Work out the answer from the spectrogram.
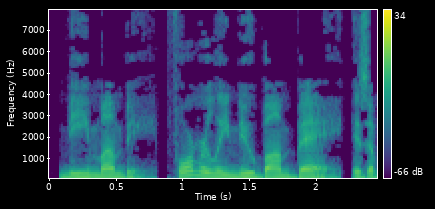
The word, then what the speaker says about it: Navi Mumbai: Navi Mumbai, Navi Mumbai Marathi pronunciation, Ni Mumbai, formerly New Bombay, is a planned city off the west coast of the Indian state of Maharashtra in Konkan division.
